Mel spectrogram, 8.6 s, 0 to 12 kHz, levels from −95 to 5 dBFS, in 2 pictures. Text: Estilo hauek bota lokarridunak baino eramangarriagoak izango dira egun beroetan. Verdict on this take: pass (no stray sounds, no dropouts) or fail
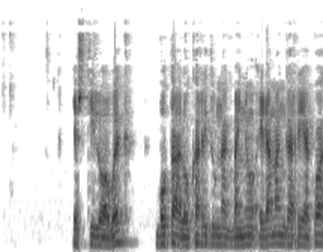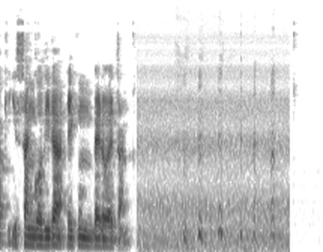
fail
